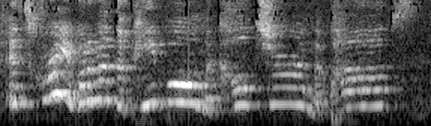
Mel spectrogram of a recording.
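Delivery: high, bright-eyed enthusing; gushing to skeptical locals about the pubs; excited gushing. Retold or imitated. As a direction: sell it like an eager newcomer.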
